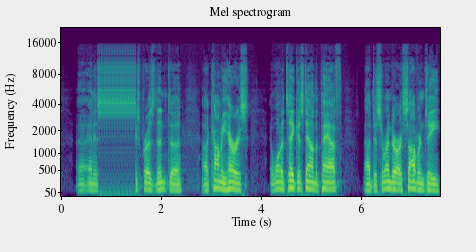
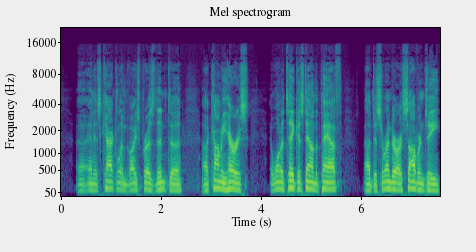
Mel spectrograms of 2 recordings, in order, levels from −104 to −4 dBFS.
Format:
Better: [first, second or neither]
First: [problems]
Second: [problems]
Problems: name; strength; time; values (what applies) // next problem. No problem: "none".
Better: second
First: audio freezing; at 1 s for 0.5 s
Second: none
